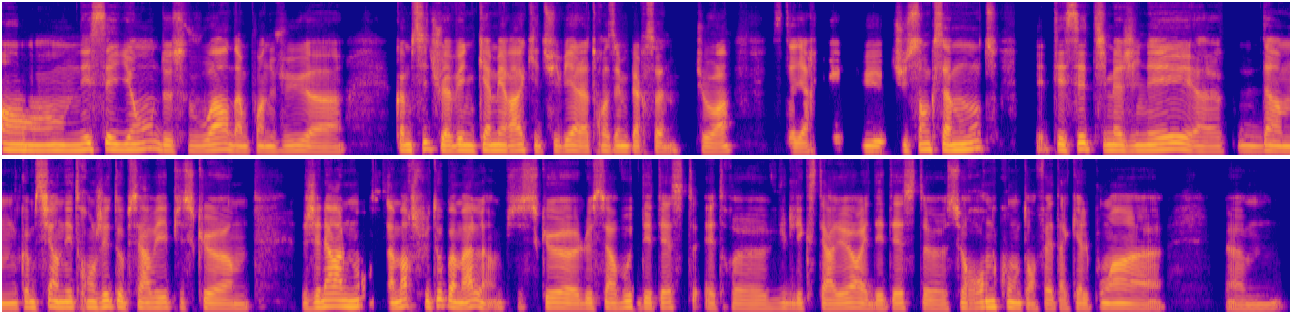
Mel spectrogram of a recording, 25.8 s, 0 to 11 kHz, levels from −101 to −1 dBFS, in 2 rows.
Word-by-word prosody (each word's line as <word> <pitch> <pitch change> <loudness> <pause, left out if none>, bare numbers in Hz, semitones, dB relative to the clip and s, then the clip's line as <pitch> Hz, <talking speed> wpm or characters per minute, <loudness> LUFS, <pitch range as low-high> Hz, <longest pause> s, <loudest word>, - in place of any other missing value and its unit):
en 120 -2 +2
essayant 130 +2 +2
de 120 -5 0
se 105 +1 -1
voir 120 +5 +3
d'un 110 -3 0
point 105 0 -4
de 105 - -1
vue, 110 +3 -3
heu, 95 -1 -1 0.6
comme 120 0 +2
si 145 +5 +1
tu 130 -3 +1
avais 110 +2 +3
une 115 -2 +3
caméra 120 -1 +4
qui 120 -2 -5
te - - -7
suivait 115 +2 0
à - - +2
la 100 0 +1
3e 110 -1 -1
personne, 105 0 -3 0.2
tu - - -10
vois? 95 +2 +1 0.4
C'est-à-dire 95 -1 -2 0.2
que - - -5 0.2
tu 105 -1 +1
tu - - -3
sens 130 +5 +3
que 130 - -1
ça 125 -3 +4
monte 145 +6 +2 0.4
et - - -10
tu 130 - 0
essaies 140 +4 +4
de 135 - -7
t'imaginer, 120 +2 +3
heu, 100 -1 -5 0.2
d'un 105 -1 -1
comme 115 +2 -2
si 130 - +5
un 120 -2 +3
étranger 120 +2 +1
t'observait 110 -2 +1
puisque, 110 0 -1
hem, 95 -2 -1 0.5
généralement 130 +5 +4 0.3
ça 110 - +2
marche 115 - +1
plutôt 150 +5 -1
pas 130 -3 +3
mal, 115 +4 +2 0.2
puisque, 110 +1 -3
heu, 110 -2 +2
le 105 +1 -3
cerveau 105 +2 +1
déteste 110 +1 -4
être, 100 0 -7
heu, 95 -1 -6
vu 100 +2 -9
de 100 - -7
l'extérieur 100 +2 -1
et 95 - -2
déteste, 100 +3 -3
heu, 95 -1 -5
se 100 - -2
rendre 120 +5 0
compte 115 -5 -1
en 95 -1 -6
fait 95 0 -6
à 95 - -7
quel 100 0 -5
point, 100 -4 0
heu, - - -12 0.7
hem, 90 +2 -9
110 Hz, 175 wpm, -26 LUFS, 100-120 Hz, 0.7 s, si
